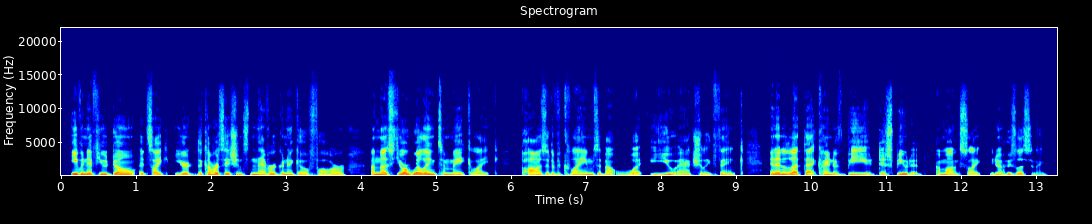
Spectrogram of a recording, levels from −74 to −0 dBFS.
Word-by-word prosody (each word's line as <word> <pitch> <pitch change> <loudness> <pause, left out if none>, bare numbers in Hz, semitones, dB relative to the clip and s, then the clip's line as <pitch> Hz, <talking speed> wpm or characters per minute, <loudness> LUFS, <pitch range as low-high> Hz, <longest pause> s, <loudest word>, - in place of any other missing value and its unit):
even 130 +1 +7
if 120 -2 +2
you 100 -3 +3
don't, 115 +1 +3
it's 90 -1 -4
like 90 -3 +1
you're 95 -1 0
the - - -2
conversation's 120 - +1
never 90 +2 +1
going 90 +1 -2
to 85 - 0
go 85 +1 -3
far 90 +7 -4 0.4
unless 100 -1 +3
you're 105 +1 +6
willing 105 -1 +5
to - - -4
make 85 0 0
like 80 -2 -7 0.3
positive 95 -1 -1
claims 90 0 -2
about - - -3
what - - -4
you 85 0 -2
actually 85 0 -4
think - - -5 0.3
and 100 - +3
then 100 -2 +6
let 105 +1 +4
that - - +1
kind 100 -4 0
of 85 - -6
be 90 -4 -1
disputed 105 +7 -1 0.2
amongst 85 -2 -1
like, 80 -1 -4
you - - -7
know, 85 - -1
who's 100 -1 -4
listening. 110 0 -5
95 Hz, 185 wpm, -24 LUFS, 85-105 Hz, 0.4 s, even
